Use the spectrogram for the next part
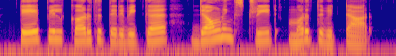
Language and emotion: Tamil, neutral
